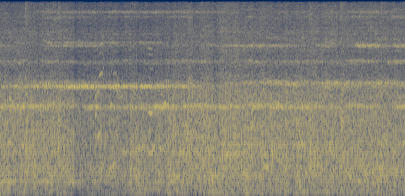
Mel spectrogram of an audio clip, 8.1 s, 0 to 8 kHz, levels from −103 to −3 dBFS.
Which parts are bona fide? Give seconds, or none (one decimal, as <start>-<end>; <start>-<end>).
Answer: 0.0-8.1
